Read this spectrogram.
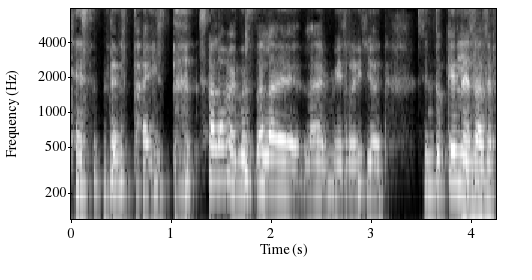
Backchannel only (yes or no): yes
